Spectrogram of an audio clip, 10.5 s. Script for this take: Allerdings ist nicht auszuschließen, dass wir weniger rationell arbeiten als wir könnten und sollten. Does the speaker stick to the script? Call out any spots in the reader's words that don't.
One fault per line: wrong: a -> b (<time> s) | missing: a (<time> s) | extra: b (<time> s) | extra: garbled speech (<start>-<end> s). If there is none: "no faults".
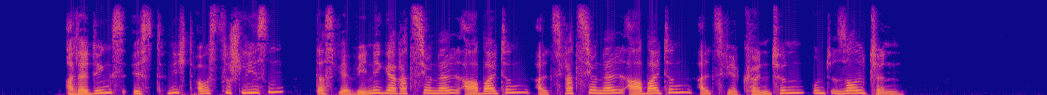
extra: rationell arbeiten als (5.7 s)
